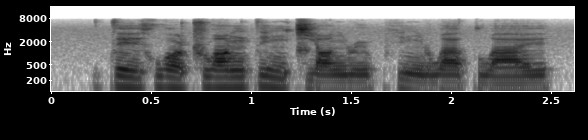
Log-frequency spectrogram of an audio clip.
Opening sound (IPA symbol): t̪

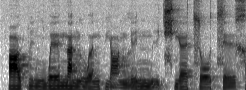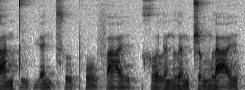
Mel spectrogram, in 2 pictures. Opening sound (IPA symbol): ɑ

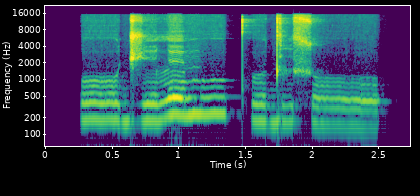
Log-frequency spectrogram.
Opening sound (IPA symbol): oː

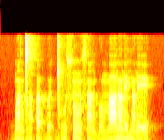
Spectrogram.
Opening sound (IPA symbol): ɡ͡b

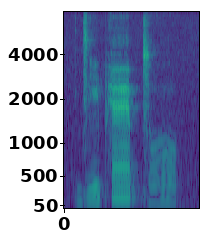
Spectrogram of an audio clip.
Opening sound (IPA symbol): d͡z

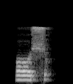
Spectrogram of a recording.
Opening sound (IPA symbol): ɔ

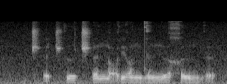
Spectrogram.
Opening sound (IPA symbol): t͡ʃʼ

